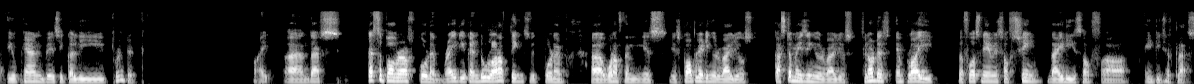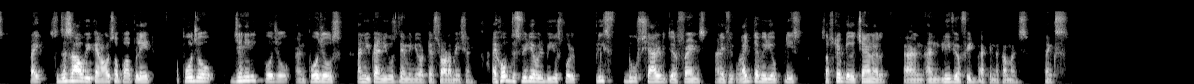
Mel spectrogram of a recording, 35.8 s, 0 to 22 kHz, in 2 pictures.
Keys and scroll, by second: 0.7 Return.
